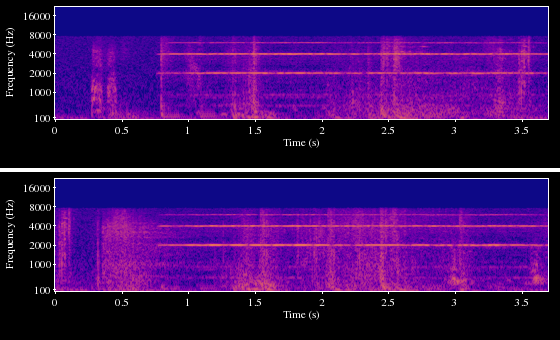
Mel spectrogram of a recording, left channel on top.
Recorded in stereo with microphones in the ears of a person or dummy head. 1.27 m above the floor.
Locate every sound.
0.8 s a violin: 5° right (ahead or behind), 4 m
